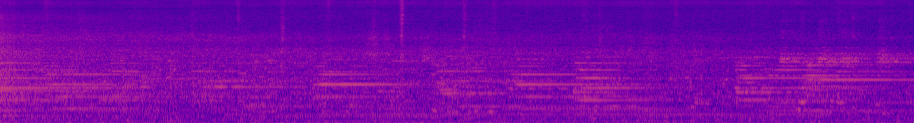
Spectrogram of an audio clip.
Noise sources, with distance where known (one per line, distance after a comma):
music from an unclear source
